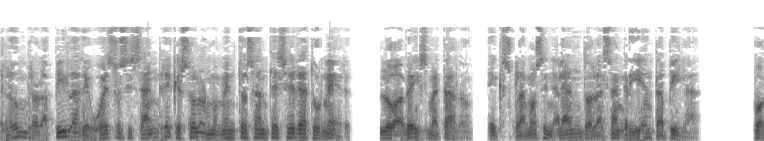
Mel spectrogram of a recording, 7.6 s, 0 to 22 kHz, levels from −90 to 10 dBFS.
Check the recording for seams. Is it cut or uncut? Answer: cut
